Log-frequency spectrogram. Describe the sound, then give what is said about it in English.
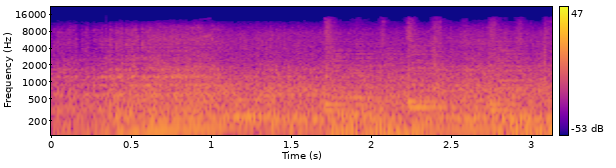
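A mobile generator's small engine, finally started after being reluctant to fire up, runs steadily with a loud, continuous droning rumble, its low mechanical hum holding without a break throughout. “A mobile generator is reluctant to fire up.”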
